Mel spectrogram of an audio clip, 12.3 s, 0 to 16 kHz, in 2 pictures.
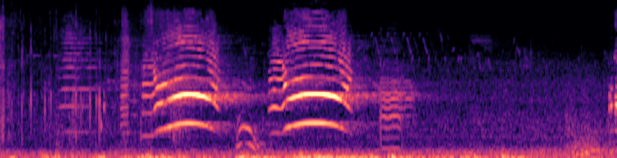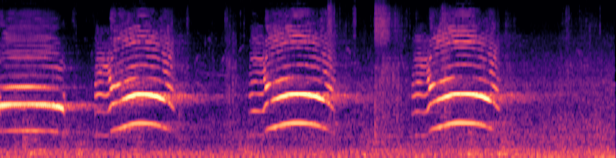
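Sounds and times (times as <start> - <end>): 
Indian peafowl wailing calls: 0.6 - 4.2, 6.1 - 11.6.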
